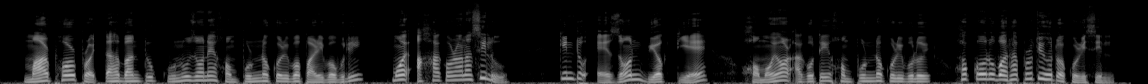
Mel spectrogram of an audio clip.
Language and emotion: Assamese, surprised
